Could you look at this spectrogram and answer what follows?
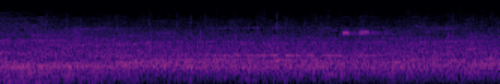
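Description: Crowd noise during a Cornell vs USC college basketball game, a steady, moderately loud swell of cheering and clapping with a commentator's voice running over it.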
